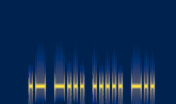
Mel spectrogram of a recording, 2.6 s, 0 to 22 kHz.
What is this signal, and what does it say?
Morse code, heard as a keyed tone, about 25 wpm, 700 Hz. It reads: AB5D
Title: USA Call Signs - 3x Character Spacing - 25wpm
